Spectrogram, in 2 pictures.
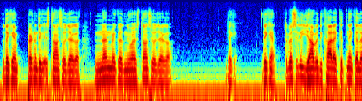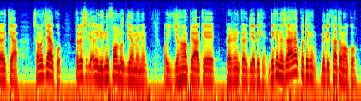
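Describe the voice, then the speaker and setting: A man teaching a screen-recorded software lesson in a conversational way, often pausing to check that his listeners understand. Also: medium pitch, steady tone, clear, resonant tone, dry recording. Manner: repeatedly checks understanding with a rhetorical question; conversational, with frequent fillers and restarts. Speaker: software tutorial instructor.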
